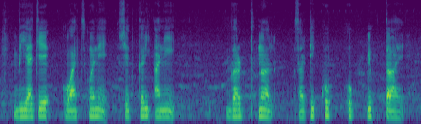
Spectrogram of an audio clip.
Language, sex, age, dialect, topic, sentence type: Marathi, male, 25-30, Varhadi, agriculture, statement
